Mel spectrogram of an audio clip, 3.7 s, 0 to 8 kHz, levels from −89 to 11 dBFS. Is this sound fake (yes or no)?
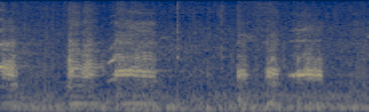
no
